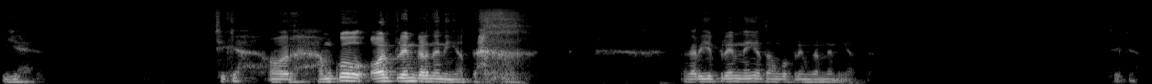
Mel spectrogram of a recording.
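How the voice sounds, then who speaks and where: An informal devotional talk from a man at a middle pitch, a spiritual teacher addressing his followers. He teases them gently, circles back over his phrases, and keeps pulling them in with little tag questions. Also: little pitch movement, slow pace, creaky, long pauses. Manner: teasing, repeats phrases, frequent "हैं?" tag questions.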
